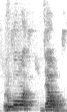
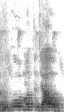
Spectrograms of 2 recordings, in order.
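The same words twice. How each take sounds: First: The pause comes after मत. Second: The pause comes after रुको.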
